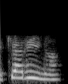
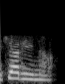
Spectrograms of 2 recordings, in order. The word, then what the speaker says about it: Karine: Alors, mon nom, c'est Madame Barberin, et mon prénom, c'est Karine. Pour vous, c'est Charine. Pour vous, c'est Charine. Ça s'écrit Charine, pour vous. Hein. Normalement, c'est Karine.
